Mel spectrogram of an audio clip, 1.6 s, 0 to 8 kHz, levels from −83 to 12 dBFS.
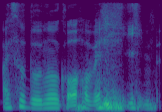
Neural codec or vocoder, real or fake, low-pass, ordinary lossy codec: none; real; 7.2 kHz; AAC, 32 kbps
